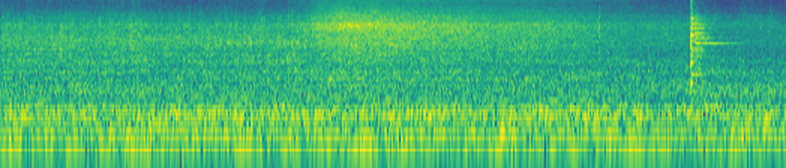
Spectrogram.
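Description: Ginger-garlic-onion paste and ground spices sizzling in hot oil in a kadai. About two seconds in, a louder hiss swells up as water is poured in, then eases off. Near the end, a single metallic clink of the steel spatula against the pan.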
